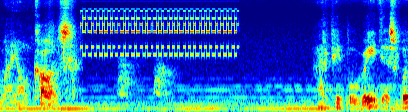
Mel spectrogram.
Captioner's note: phone rings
